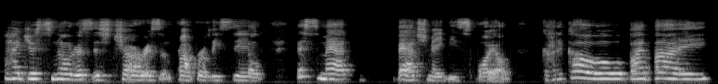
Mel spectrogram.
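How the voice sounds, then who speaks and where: An older woman playing a middle-aged busybody neighbor in an amateur radio play, chatty, insinuating and judgmental, with a husky, creaky voice. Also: a little high, unhurried. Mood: flustered.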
